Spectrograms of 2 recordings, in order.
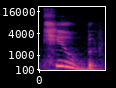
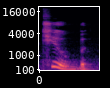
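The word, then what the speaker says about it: tube: 원래는 엇소리지만 마법의이가 오는 이런 형태의 글자에서는 얘를 유로 발음한다. 그래서 앞에 트가 오면 어떻게 읽을까요? 튜겠죠. 튜트유 합하면 튜가 왔습니다. 그래서 튜브 하고 발음하겠죠. 튜브.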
